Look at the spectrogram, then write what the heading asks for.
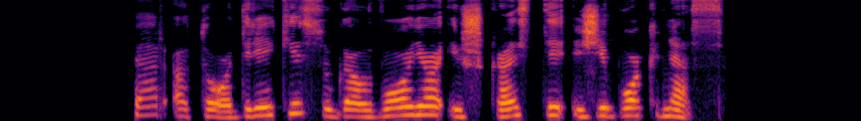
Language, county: Lithuanian, Vilnius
